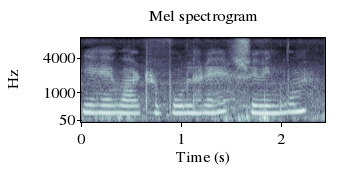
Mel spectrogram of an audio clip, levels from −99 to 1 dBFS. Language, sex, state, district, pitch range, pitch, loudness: Hindi, female, Uttar Pradesh, Shamli, 225-240 Hz, 225 Hz, -16 LUFS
